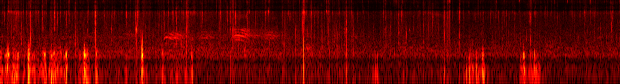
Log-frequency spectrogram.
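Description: A large animal's heavy paws thud softly on concrete as it walks.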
